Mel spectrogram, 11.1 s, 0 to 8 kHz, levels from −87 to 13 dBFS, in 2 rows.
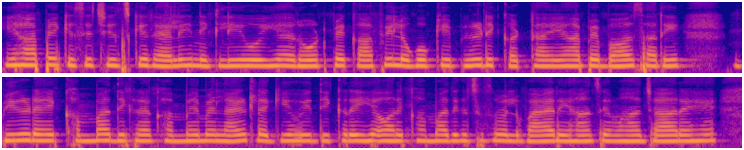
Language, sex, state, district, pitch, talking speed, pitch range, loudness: Hindi, female, Bihar, Araria, 215 Hz, 275 wpm, 210-220 Hz, -17 LUFS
